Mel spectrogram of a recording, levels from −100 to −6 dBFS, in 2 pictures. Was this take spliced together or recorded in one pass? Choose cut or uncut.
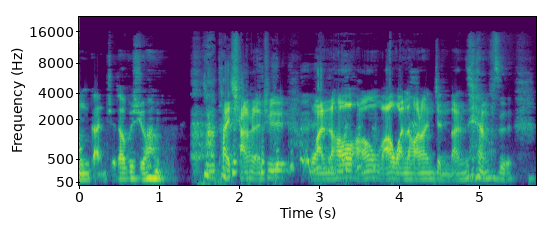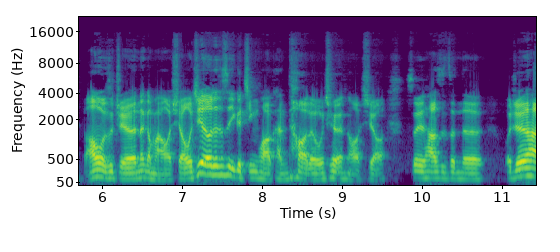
uncut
